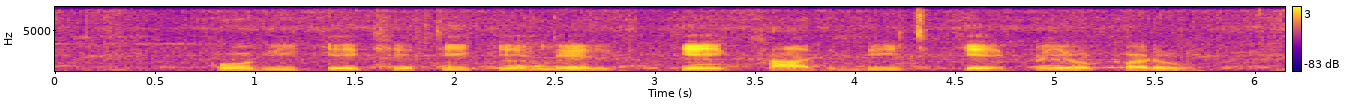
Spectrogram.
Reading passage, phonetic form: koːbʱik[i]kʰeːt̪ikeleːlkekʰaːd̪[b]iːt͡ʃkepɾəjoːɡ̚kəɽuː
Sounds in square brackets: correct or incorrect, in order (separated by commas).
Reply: incorrect, correct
